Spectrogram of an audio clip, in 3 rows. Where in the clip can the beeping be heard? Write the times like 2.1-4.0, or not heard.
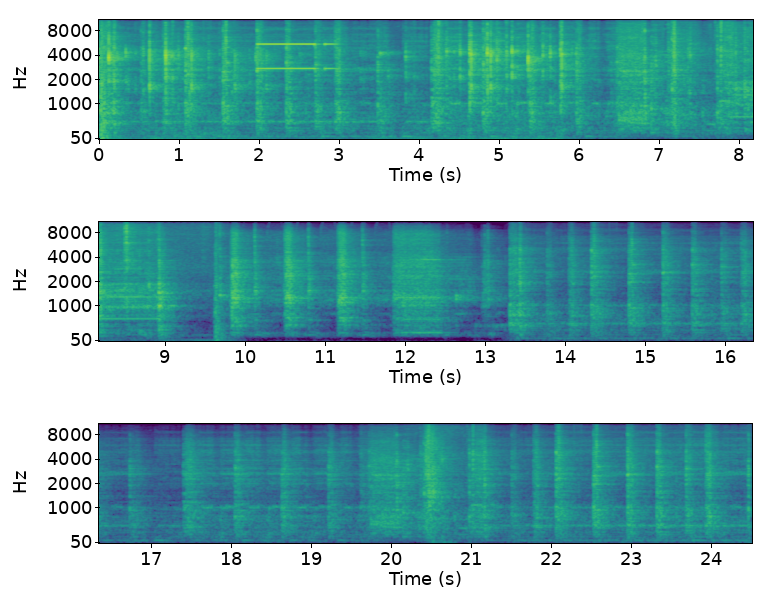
0.9-3.0.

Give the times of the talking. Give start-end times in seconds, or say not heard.
not heard.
